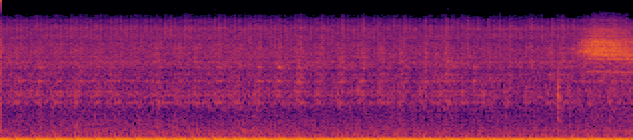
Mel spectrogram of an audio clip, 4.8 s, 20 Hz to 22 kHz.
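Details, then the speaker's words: 1989 BMW E30 M3, cold idle after storage: loose, tinny buzz over the engine's low thrum, the catalytic converter rattling as the owner reported. The engine also seems to be missing slightly. "Oh, it's the cat rattling. That's what he said. She doesn't like it."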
